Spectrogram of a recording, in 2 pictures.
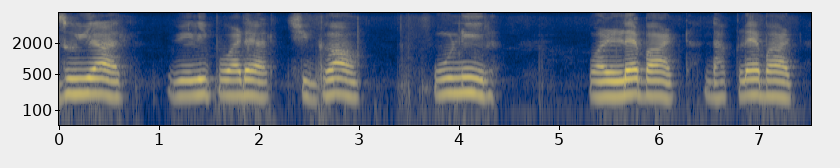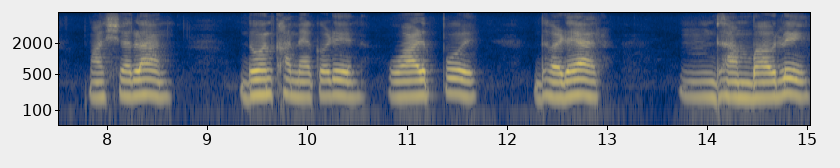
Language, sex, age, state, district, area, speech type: Goan Konkani, female, 45-60, Goa, Murmgao, urban, spontaneous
